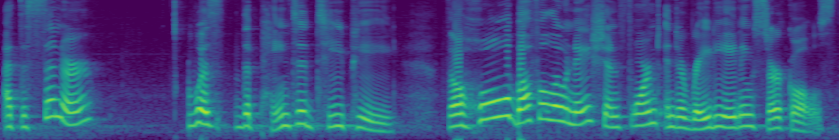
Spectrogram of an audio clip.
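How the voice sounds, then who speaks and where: Slow, expressive American woman reading a storybook. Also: medium pitch. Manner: expressive, deliberate. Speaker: pastor reading to children. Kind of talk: children's storybook narration. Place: small furnished room, indoors.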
